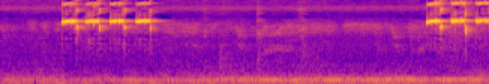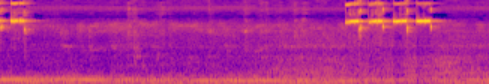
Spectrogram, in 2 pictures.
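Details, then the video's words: Blue-crowned hanging parrot calling out to its companions with rapid runs of four or five piercing high squeaky notes, each burst separated by about three seconds of quiet, with low rumbling background noise. "Suara SERINDIT MEMANGGIL KAWAN"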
